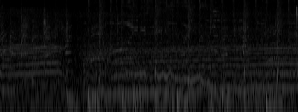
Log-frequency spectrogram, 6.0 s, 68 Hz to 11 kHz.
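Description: Racing cars from the Xbox 360 game Project Gotham Racing 4 roar with shifting engine pitch while tires squeal and skid through corners, loud and continuous, no talking.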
